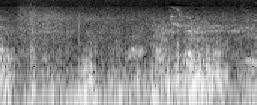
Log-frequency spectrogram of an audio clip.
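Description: Wind rumbling on the microphone, with scattered shouts and calls from players and onlookers at an outdoor football match.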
